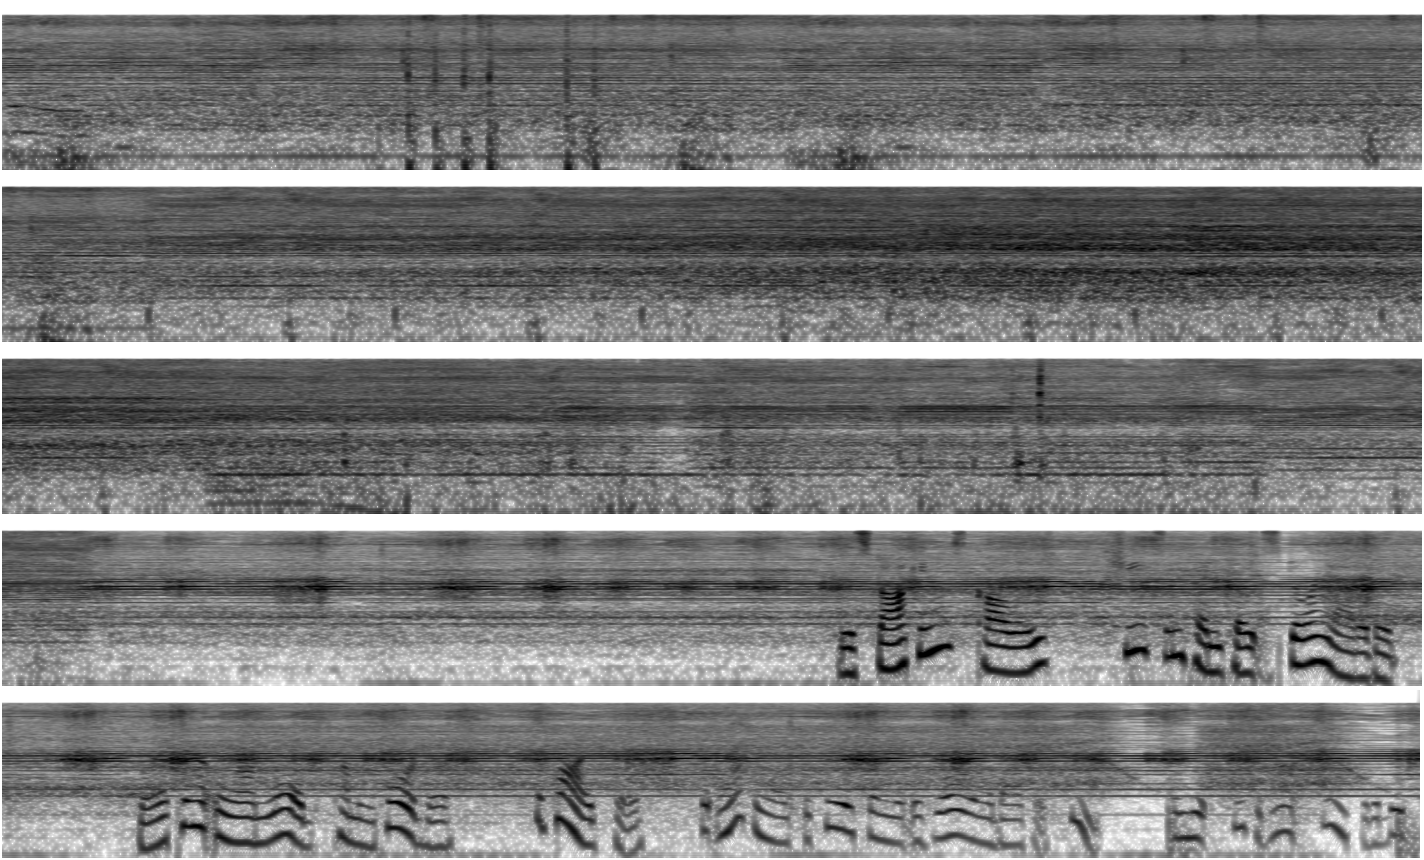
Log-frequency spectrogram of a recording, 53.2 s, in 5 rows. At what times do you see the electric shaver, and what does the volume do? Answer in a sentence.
You can hear the electric shaver from 0.0 to 53.1 s, at a steady volume.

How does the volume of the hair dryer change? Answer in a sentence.
The volume of the hair dryer goes up, then down.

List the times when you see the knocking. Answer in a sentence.
You can hear the knocking from 2.8 to 4.5 s.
